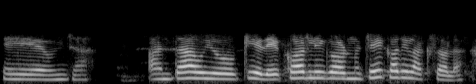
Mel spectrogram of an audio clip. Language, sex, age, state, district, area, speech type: Nepali, female, 18-30, West Bengal, Alipurduar, urban, conversation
